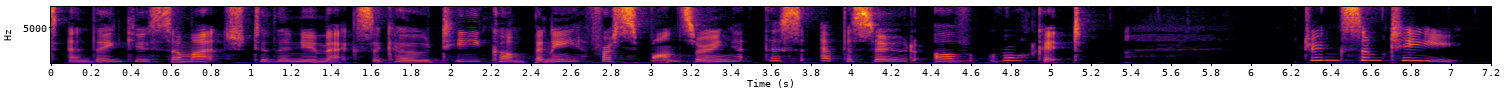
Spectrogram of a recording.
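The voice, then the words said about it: Put-on English accent. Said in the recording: “I like that English accent. That was good. That was good.”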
